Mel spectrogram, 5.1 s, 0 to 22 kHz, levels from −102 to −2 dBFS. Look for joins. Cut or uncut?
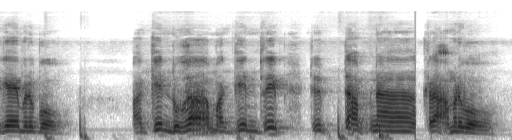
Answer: cut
